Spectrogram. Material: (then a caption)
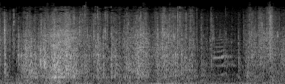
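Shell. A batch of live shellfish is shaken to check for an open, dead one: a bright, dense clattering rattle of shells knocking together, rising and falling in waves over about three seconds. The result of this shake is not shown.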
